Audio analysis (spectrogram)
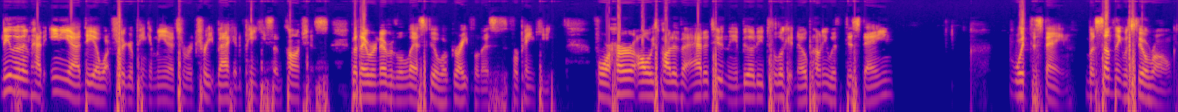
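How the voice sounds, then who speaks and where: A man's voice: mid-range voice, fast, dry recording, lo-fi sound. A man reading a story aloud as an amateur narrator, stumbling over and repeating phrases now and then. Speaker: fan fiction reader, narrator.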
